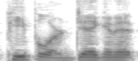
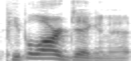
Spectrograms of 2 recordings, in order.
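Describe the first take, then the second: First: Said in the usual way. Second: "are" punched louder; emphatic ARE in the repeat; stress on ARE. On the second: Retold or imitated. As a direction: lean hard on the word "are" to insist. Quote repeated with contrasting stress.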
